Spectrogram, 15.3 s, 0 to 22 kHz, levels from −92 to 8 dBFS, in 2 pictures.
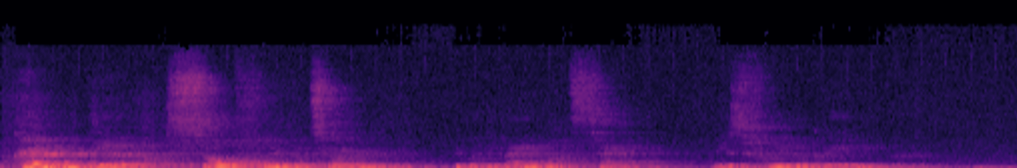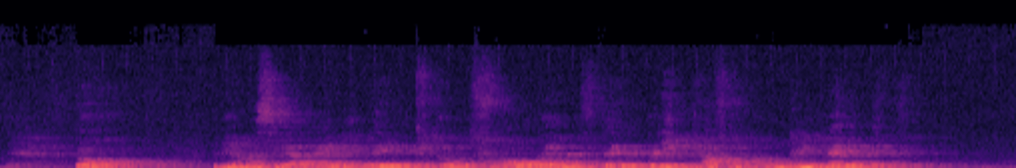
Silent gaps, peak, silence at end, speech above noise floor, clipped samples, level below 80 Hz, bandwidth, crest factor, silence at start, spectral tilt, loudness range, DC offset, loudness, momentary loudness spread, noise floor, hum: none; -14 dBFS; 0 s; 20 dB; under 0.1%; -56 dBFS; 16.5 kHz; 18 dB; 0 s; -6 dB/octave; 8 LU; under 0.1%; -33 LUFS; 20 LU; -52 dBFS; none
